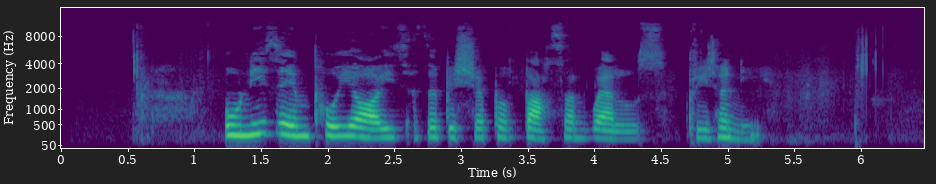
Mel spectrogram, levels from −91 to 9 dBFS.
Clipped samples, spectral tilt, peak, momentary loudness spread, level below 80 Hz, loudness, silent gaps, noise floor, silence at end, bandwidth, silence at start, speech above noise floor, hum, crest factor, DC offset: under 0.1%; -6.5 dB/octave; -8 dBFS; 17 LU; -80 dBFS; -25 LUFS; none; -63 dBFS; 1.25 s; 10.5 kHz; 1.25 s; 37 dB; none; 18 dB; under 0.1%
